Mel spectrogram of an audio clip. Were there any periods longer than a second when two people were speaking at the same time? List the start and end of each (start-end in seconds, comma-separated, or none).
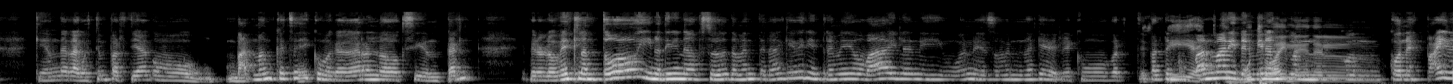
11.7-13.8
